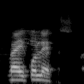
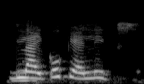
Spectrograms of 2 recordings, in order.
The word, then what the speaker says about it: glycocalyx: I think Vicky answered this question, but the pronunciation was wrong, so I want to correct that. Vicky, you said something. Capsule and slime layer is made up of what? Glycolex. Glycocalyx. It's not like capsule or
